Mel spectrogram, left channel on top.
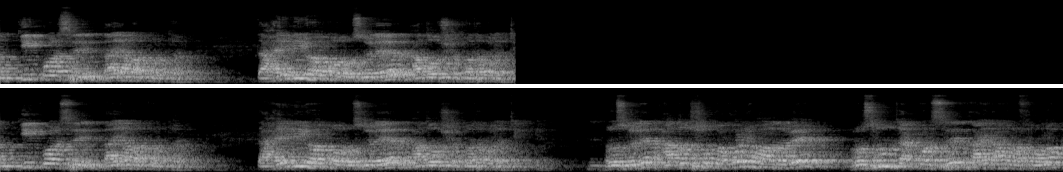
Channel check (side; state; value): left; drops out; at 5.2 s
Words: কি করছে তাই আমার করতে হবে। তাইলেই হবে রাসূলের আদর্শ। কথা বলেন ঠিক কি? রাসূলের আদর্শ তখনই হওয়া যাবে রাসূল যা করছে তাই আমরা ফলো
